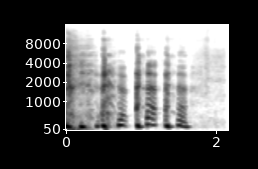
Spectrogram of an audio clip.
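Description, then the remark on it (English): A short fit of moderately loud coughing from a lingering cough of about six weeks: several rough, voiced coughs in quick succession over about two seconds, with no speech around them. “How do I still have a little cough? It's been like six weeks.”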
